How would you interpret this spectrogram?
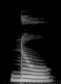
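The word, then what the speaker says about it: know: जानो लाइ के भने नो के एन O double you नो यहां के साइलेंट हु्छ तसले कनो है ना नो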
